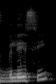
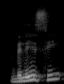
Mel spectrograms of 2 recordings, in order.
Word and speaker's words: Tbilisi: Tbilisi, you can say, or the actual pronunciation is Tbilisi, T is silent, Tbilisi, Georgia. The actual pronunciation is Tbilisi, you can say, it is in Georgia.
